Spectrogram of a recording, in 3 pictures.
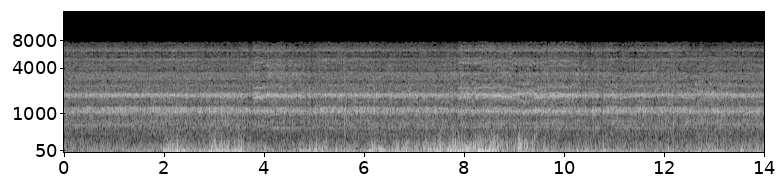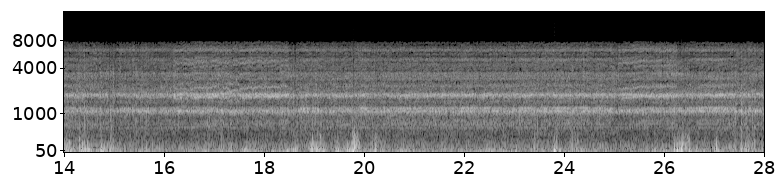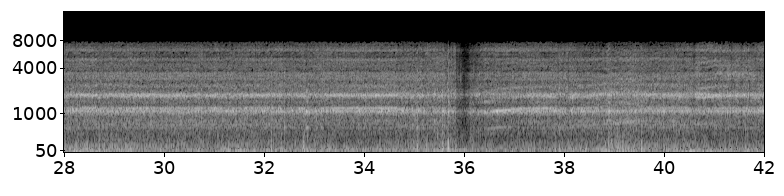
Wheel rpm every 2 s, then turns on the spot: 160, 160, 160, 160, 160, 160, 160, 160, 160, 160, 160, 160, 160, 160, 160, 160, 160, 150, 130, 160, 160.
none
